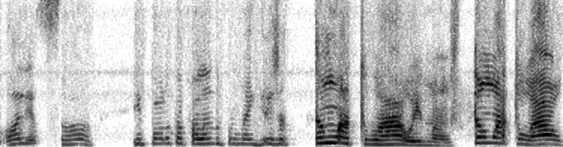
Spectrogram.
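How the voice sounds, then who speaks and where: A woman pastor preaching a devotional sermon, animated and acting out quoted dialogue. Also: fairly high pitch, no room sound.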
